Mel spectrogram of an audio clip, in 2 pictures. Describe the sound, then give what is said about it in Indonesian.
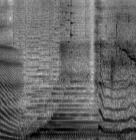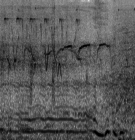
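In a staged Cinderella story, birds chirp cheerfully in quick, high trills over a sustained voice-like tone that sweeps and holds steady underneath. “Burung berkicau dengan riang gembira, tapi Cinderella justru menangis.”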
